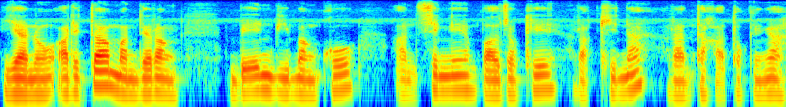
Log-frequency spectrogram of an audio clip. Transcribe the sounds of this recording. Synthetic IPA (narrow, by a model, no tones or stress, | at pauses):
janɔʔa̰ɾitamand̪eɾaŋ | beːnbimaŋkʰɔ | a̰nseŋebalzawkʰeɾakʰːinaɾantʰakʰaʔtʰɔkːeŋa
